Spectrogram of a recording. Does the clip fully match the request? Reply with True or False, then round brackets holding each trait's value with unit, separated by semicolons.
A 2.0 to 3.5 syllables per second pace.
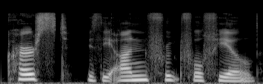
True (3.4 syllables/s)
